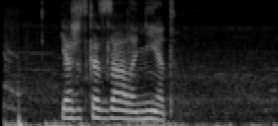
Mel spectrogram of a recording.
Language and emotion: Russian, angry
